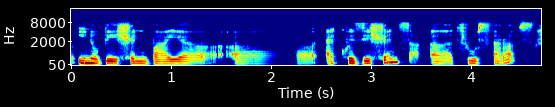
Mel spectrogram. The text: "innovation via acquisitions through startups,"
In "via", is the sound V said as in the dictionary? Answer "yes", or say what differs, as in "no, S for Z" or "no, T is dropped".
yes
